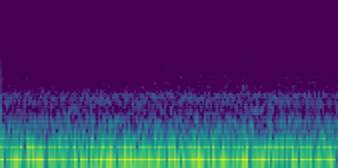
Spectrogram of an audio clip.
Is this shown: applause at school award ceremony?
no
